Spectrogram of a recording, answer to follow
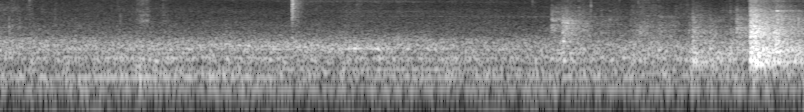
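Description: Steady low indoor hum with a few faint clicks, then a sharp noisy burst near the end.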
